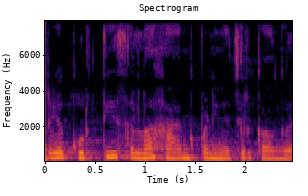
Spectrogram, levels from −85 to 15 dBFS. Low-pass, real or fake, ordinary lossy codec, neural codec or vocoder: none; fake; none; codec, 16 kHz, 16 kbps, FreqCodec, larger model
